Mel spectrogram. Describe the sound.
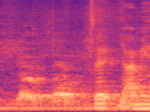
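A dog barks loudly outside, several rough barks in quick succession, with a person talking underneath.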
